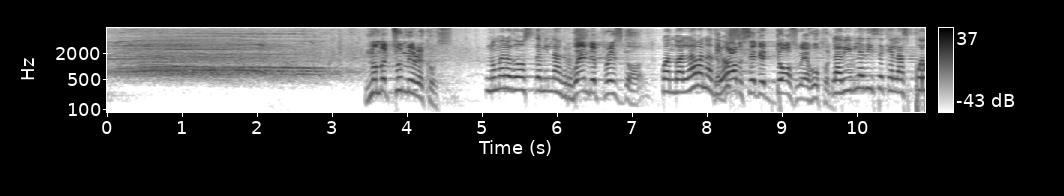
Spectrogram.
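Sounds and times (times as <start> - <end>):
audience shouting and cheering praise: 0.0 - 3.6
speech: 3.5 - 10.8.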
